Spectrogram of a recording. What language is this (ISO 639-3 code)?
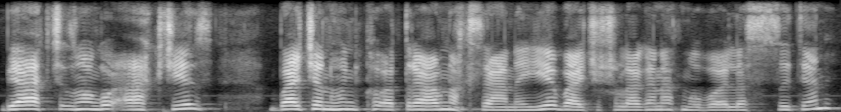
kas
